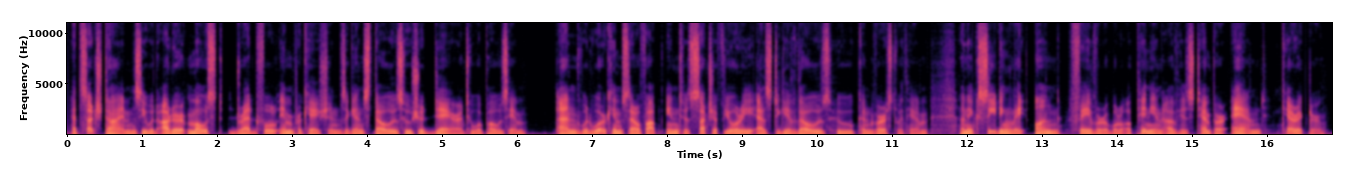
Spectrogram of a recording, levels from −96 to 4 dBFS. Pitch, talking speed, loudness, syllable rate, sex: 105 Hz, 155 wpm, -20 LUFS, 4.6 syllables/s, male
